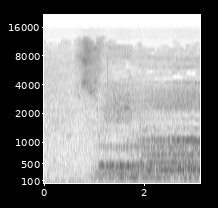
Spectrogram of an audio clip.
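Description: An orchestra begins to play a loud, sustained chord.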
